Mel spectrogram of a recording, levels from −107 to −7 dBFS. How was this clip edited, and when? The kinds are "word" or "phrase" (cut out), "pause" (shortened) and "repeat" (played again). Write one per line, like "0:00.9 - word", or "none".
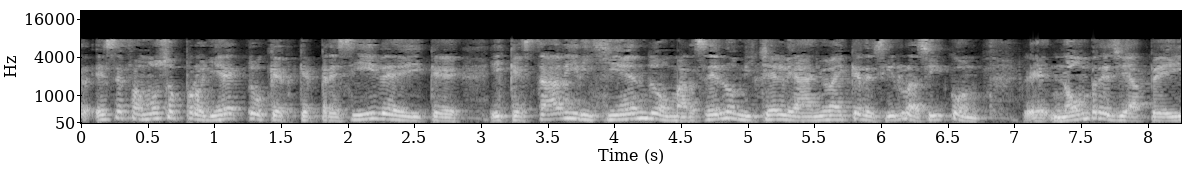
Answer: none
